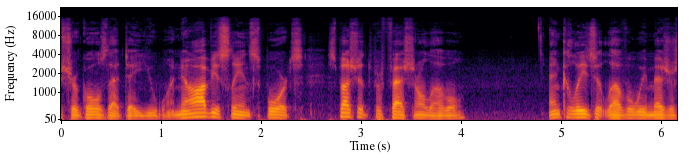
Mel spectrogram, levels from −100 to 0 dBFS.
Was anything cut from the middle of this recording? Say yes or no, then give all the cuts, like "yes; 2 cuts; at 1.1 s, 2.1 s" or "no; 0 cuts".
no; 0 cuts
